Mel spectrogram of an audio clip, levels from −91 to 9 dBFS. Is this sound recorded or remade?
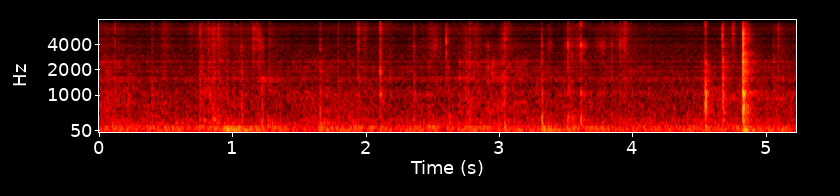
remade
